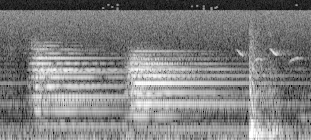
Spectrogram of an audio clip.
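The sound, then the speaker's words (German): A church bell tolls slowly, three resonant strikes with long ringing overtones that overlap and fade, the last strike sharper and louder, with no voices present. “Ich lade zur Kirchenglocke für sie läuten.”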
